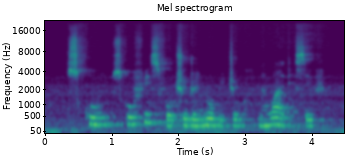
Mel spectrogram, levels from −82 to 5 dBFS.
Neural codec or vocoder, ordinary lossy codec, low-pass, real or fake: autoencoder, 48 kHz, 128 numbers a frame, DAC-VAE, trained on Japanese speech; none; none; fake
